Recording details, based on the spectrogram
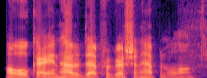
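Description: A man hosting a podcast, asking brisk, upbeat questions and reading ads. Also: mid-range voice, a bit bright, no echo. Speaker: podcast host. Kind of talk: podcast interviewing and ad read. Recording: dry close-mic studio sound.

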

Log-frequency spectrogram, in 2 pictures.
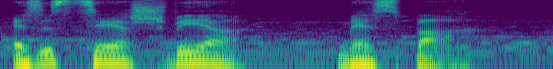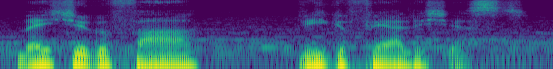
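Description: A man playing a solemn would-be persuader in an improvised roleplay, speaking in a deliberate, rhetorical manner. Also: on the low side, expressive, voice pushed down. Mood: solemn persuasion. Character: slow, solemn male would-be persuasive orator. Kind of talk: improvised in-character tabletop roleplay speech. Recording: music clearly behind the voice.

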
